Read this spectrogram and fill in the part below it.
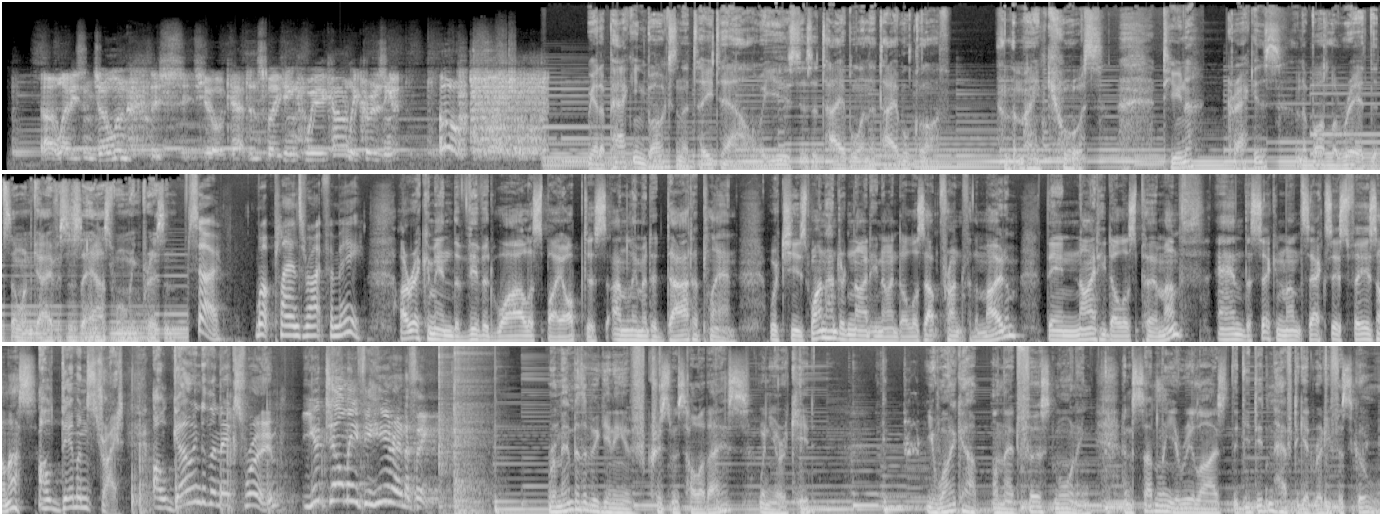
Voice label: Voice Acting

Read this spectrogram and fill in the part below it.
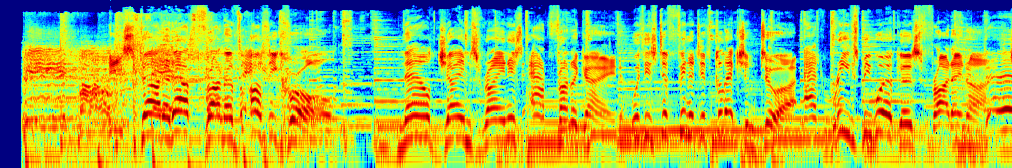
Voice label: promos

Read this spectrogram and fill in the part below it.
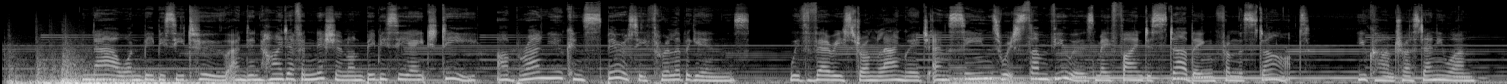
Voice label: TV Promos

